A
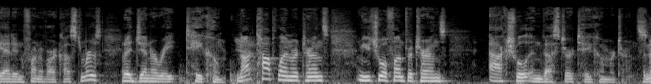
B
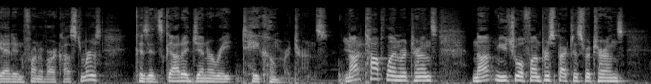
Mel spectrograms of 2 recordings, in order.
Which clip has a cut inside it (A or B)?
A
